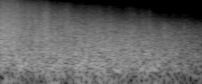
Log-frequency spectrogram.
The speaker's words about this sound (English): The clouds rolled in and turned what was already a dark blue sky to a sky of black. Lightning struck.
